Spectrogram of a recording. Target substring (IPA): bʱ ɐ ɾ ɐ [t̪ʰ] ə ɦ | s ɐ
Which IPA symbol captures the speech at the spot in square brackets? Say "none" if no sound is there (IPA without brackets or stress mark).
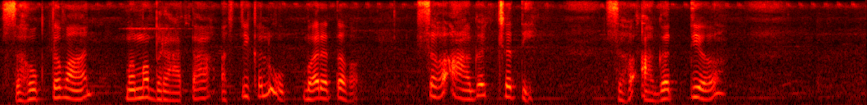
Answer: t̪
